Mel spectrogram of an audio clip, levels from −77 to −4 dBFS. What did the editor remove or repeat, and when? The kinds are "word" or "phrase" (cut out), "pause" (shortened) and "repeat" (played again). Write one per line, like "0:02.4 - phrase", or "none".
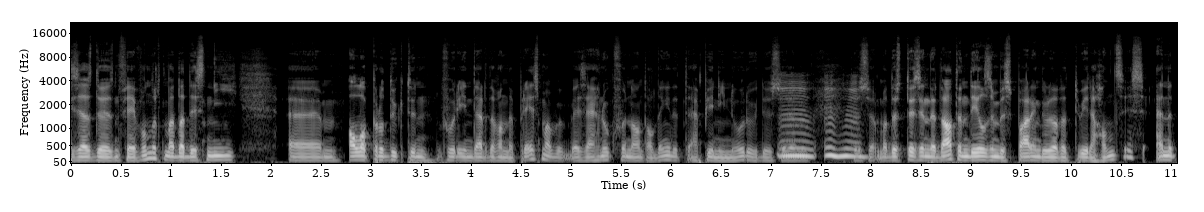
0:02.7 - pause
